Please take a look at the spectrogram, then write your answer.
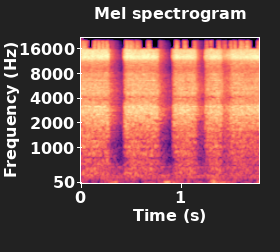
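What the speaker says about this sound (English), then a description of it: "So I'm going to show you what this looks like. This can be quite dramatic." Steam blasts out of an Instant Pot pressure release in loud, close hissing bursts, with three short breaks where it sputters and then surges back.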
